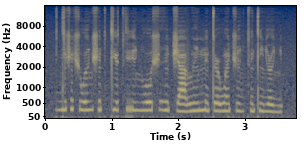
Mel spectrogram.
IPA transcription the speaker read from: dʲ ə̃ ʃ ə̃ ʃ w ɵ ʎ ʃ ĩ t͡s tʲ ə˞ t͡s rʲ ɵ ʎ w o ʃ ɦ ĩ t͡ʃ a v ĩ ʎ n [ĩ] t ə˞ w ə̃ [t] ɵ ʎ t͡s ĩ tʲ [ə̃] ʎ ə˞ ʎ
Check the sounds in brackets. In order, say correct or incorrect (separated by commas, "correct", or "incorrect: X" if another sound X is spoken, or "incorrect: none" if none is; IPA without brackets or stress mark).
correct, incorrect: t͡ʃ, correct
